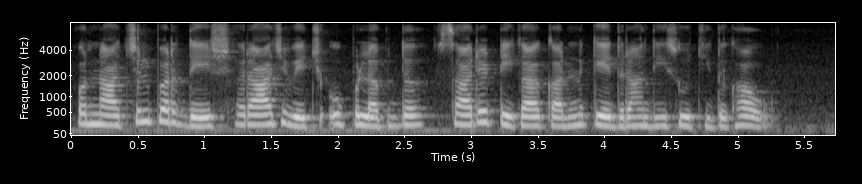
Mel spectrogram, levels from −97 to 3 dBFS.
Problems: none marked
